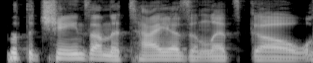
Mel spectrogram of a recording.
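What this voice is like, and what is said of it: Poor Minnesotan accent, sounds Boston/New Jersey. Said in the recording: “Minnesotan accent ... That is the most Boston or New Jersey Minnesotan I've ever heard in my life”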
